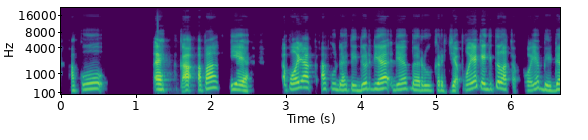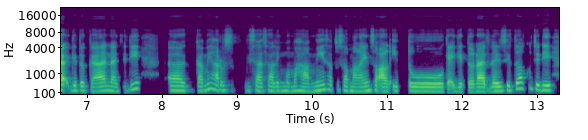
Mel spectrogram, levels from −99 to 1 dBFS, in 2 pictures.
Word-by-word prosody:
aku" 220 Hz, +7 st, -2 dB, 0.7 s
eh 210 Hz, -1 st, +8 dB, 0.2 s
Kak -, -, +7 dB
apa 255 Hz, +7 st, +7 dB, 0.2 s
iya, 190 Hz, -5 st, +5 dB, 0.5 s
e -, -, +1 dB
pokoknya 250 Hz, +5 st, +6 dB, 0.2 s
aku 225 Hz, 0 st, -1 dB
udah 195 Hz, -, +1 dB
tidur 195 Hz, +6 st, 0 dB
dia 235 Hz, +3 st, +7 dB
dia 215 Hz, +4 st, 0 dB
baru 190 Hz, -4 st, 0 dB
kerja. 180 Hz, -1 st, -2 dB
Pokoknya 230 Hz, +8 st, +4 dB
kayak 225 Hz, -2 st, +5 dB
gitulah 245 Hz, -4 st, +5 dB
Kak, -, -, -13 dB
pokoknya 185 Hz, +8 st, -2 dB
beda 190 Hz, +2 st, +3 dB
gitu 170 Hz, -2 st, -5 dB
kan. 160 Hz, +3 st, -1 dB
Nah 155 Hz, -, -3 dB
jadi, 200 Hz, +11 st, -8 dB, 0.4 s
eee, 170 Hz, -1 st, -2 dB, 0.2 s
kami 180 Hz, +8 st, -6 dB
harus 180 Hz, 0 st, -7 dB
bisa 165 Hz, -1 st, -7 dB
saling 160 Hz, -1 st, -7 dB
memahami 165 Hz, +3 st, -6 dB
satu 185 Hz, -2 st, -12 dB
sama 160 Hz, -3 st, -7 dB
lain 160 Hz, +3 st, -5 dB
soal 185 Hz, -, 0 dB
itu, 150 Hz, -2 st, -4 dB
kayak 130 Hz, -, -4 dB
gitu. -, -, -9 dB
Nah 150 Hz, -1 st, +3 dB
dari 155 Hz, +1 st, -2 dB
situ 175 Hz, +6 st, -7 dB
aku 250 Hz, 0 st, -5 dB
jadi 185 Hz, -2 st, -1 dB
180 Hz, 190 wpm, -23 LUFS, 160-220 Hz, 0.7 s, eh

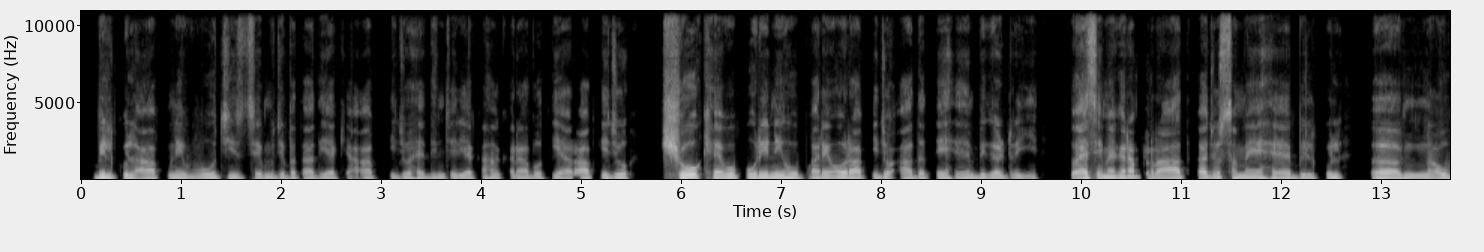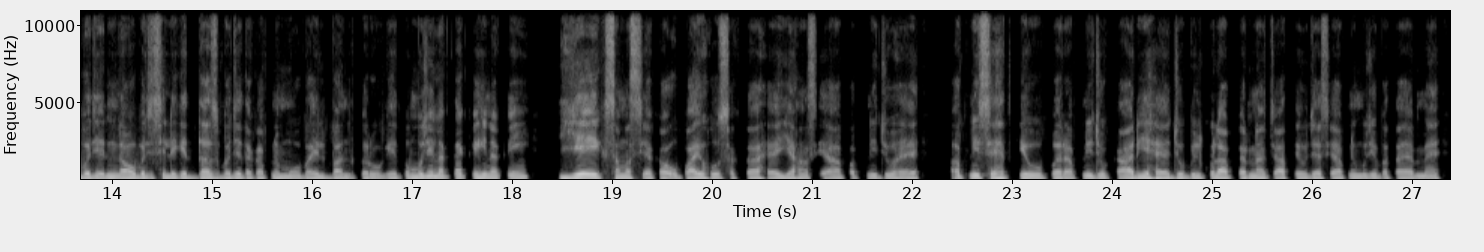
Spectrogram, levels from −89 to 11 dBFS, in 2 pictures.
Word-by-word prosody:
बिल्कुल 155 Hz, +2 st, +4 dB
आपने 130 Hz, +1 st, -1 dB
वो 120 Hz, +4 st, 0 dB
चीज़ 130 Hz, -2 st, -3 dB
से 130 Hz, -, -3 dB
मुझे 120 Hz, -1 st, -3 dB
बता 110 Hz, -1 st, -4 dB
दिया 115 Hz, +2 st, -3 dB
कि 115 Hz, -, -14 dB
आपकी 105 Hz, +1 st, -8 dB
जो 105 Hz, -, 0 dB
है 105 Hz, 0 st, -2 dB
दिनचर्या 105 Hz, 0 st, -3 dB
कहाँ 105 Hz, -1 st, -5 dB
ख़राब 95 Hz, 0 st, -5 dB
होती 105 Hz, +7 st, -6 dB
है 145 Hz, -, -2 dB
और 135 Hz, -, -4 dB
आपके 130 Hz, 0 st, -1 dB
जो 125 Hz, +1 st, +3 dB, 0.4 s
शौक 170 Hz, +3 st, +9 dB
है 175 Hz, -, +6 dB
वो 175 Hz, +1 st, +6 dB
पूरे 140 Hz, +4 st, +5 dB
नहीं 160 Hz, 0 st, +6 dB
हो 140 Hz, -1 st, +5 dB
पा 135 Hz, -, +1 dB
रहे 155 Hz, +4 st, +1 dB
हैं 175 Hz, -, -2 dB
और 160 Hz, -1 st, +6 dB
आपकी 150 Hz, +1 st, 0 dB
जो 155 Hz, -, -1 dB, 0.2 s
आदतें 135 Hz, +3 st, -3 dB
हैं 130 Hz, +4 st, -1 dB
बिगड़ 100 Hz, -5 st, 0 dB
रही 80 Hz, -2 st, -5 dB
है। 85 Hz, -, -8 dB, 0.3 s
तो 160 Hz, -, +3 dB
ऐसे 160 Hz, +4 st, +4 dB
में 195 Hz, 0 st, +4 dB
अगर 185 Hz, +1 st, +2 dB
आप 185 Hz, -2 st, +2 dB
रात 120 Hz, +7 st, +2 dB
का 170 Hz, -, +4 dB
जो 170 Hz, -, +2 dB
समय 140 Hz, +1 st, +1 dB
है 135 Hz, +1 st, +2 dB
बिल्कुल 125 Hz, +2 st, -2 dB
अ, 130 Hz, -2 st, -7 dB, 0.3 s
9 105 Hz, +3 st, +1 dB
बजे, 135 Hz, 0 st, +1 dB
9 120 Hz, +2 st, +2 dB
बजे 135 Hz, 0 st, -1 dB
से 145 Hz, -, -3 dB
लेके 135 Hz, 0 st, +1 dB
10 100 Hz, -4 st, -1 dB
बजे 130 Hz, +1 st, -1 dB
तक 130 Hz, 0 st, -5 dB
अपना 130 Hz, +1 st, -4 dB
मोबाइल 100 Hz, +8 st, -2 dB
बंद 115 Hz, +6 st, -3 dB
करोगे 110 Hz, +1 st, -3 dB
तो 155 Hz, +5 st, -7 dB
मुझे 190 Hz, +5 st, +3 dB
लगता 200 Hz, -1 st, -1 dB
है -, -, -1 dB
कहीं 170 Hz, 0 st, +3 dB
न 170 Hz, 0 st, +1 dB
कहीं 165 Hz, +4 st, -3 dB, 0.4 s
ये 185 Hz, +5 st, +8 dB
एक 160 Hz, -, -1 dB
समस्या 140 Hz, -3 st, -1 dB
का 135 Hz, +1 st, -5 dB
उपाय 120 Hz, +4 st, -1 dB
हो 125 Hz, -, -1 dB
सकता 115 Hz, +2 st, -5 dB
है। 130 Hz, -, -1 dB
यहाँ 105 Hz, -3 st, -2 dB
से 105 Hz, +2 st, -9 dB
आप 100 Hz, -1 st, -5 dB
अपनी 105 Hz, +2 st, -6 dB
जो 105 Hz, -3 st, -4 dB
है 100 Hz, +7 st, -2 dB, 0.4 s
अपनी 110 Hz, -1 st, 0 dB
सेहत 110 Hz, +3 st, +1 dB
के 130 Hz, -, 0 dB
उपर 110 Hz, -1 st, 0 dB
अपनी 100 Hz, -1 st, -2 dB
जो 100 Hz, +1 st, -2 dB
कार्य 120 Hz, +8 st, 0 dB
है 125 Hz, -1 st, +2 dB
जो 120 Hz, 0 st, -1 dB
बिल्कुल 120 Hz, +8 st, -2 dB
आप 140 Hz, -1 st, +1 dB
करना 125 Hz, -2 st, 0 dB
चाहते 115 Hz, -2 st, -5 dB
हो, 115 Hz, -, -2 dB
जैसे 110 Hz, 0 st, -4 dB
आपने 110 Hz, +1 st, -4 dB
मुझे 105 Hz, 0 st, -3 dB
बताया 100 Hz, +1 st, -5 dB
मैं 95 Hz, 0 st, -4 dB
125 Hz, 225 wpm, -23 LUFS, 105-140 Hz, 0.4 s, शौक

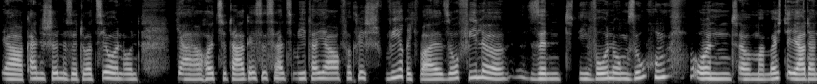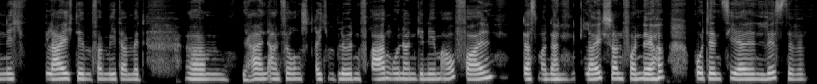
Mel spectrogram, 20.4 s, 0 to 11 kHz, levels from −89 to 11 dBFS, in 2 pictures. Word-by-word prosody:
Ja, 200 Hz, -3 st, +2 dB
keine 220 Hz, +2 st, -2 dB
schöne 220 Hz, 0 st, -1 dB
Situation. 205 Hz, +2 st, 0 dB
Und 200 Hz, 0 st, -5 dB, 0.5 s
ja, 195 Hz, -1 st, -2 dB
heutzutage 210 Hz, 0 st, -1 dB
ist 225 Hz, -1 st, -3 dB
es 230 Hz, -2 st, -5 dB
als 220 Hz, -1 st, -3 dB
Mieter 220 Hz, 0 st, -2 dB
ja 220 Hz, -1 st, +1 dB
auch 220 Hz, -, -8 dB
wirklich 230 Hz, 0 st, -5 dB
schwierig, 230 Hz, -1 st, -3 dB
weil 200 Hz, +1 st, +1 dB
so 215 Hz, +4 st, 0 dB
viele 235 Hz, -5 st, +1 dB, 0.2 s
sind, 210 Hz, 0 st, 0 dB, 0.2 s
die 210 Hz, -2 st, -3 dB
Wohnungen 215 Hz, 0 st, +3 dB
suchen 265 Hz, +5 st, +1 dB, 0.2 s
und, 215 Hz, -6 st, +2 dB
äh, 200 Hz, -1 st, +2 dB
man 195 Hz, 0 st, -3 dB
möchte 225 Hz, +2 st, +1 dB
ja 200 Hz, -1 st, +7 dB
dann 200 Hz, 0 st, 0 dB
nicht 210 Hz, 0 st, -4 dB, 0.3 s
gleich 210 Hz, +1 st, +4 dB
dem 205 Hz, -2 st, 0 dB
Vermieter 200 Hz, -1 st, -2 dB
mit, 195 Hz, -1 st, -4 dB, 0.5 s
ähm, 195 Hz, -2 st, 0 dB, 0.2 s
ja, 195 Hz, +3 st, +1 dB
in 205 Hz, -, -1 dB
Anführungsstrichen 205 Hz, 0 st, -4 dB
blöden 205 Hz, +1 st, +1 dB
Fragen 205 Hz, +3 st, +2 dB
unangenehm 205 Hz, -1 st, -2 dB
auffallen, 210 Hz, +2 st, +2 dB, 0.3 s
dass 205 Hz, -1 st, +1 dB
man 200 Hz, -1 st, -5 dB
dann 195 Hz, -1 st, +1 dB, 0.2 s
gleich 210 Hz, +4 st, +3 dB
schon 215 Hz, 0 st, +2 dB
von 210 Hz, 0 st, 0 dB
der 210 Hz, +4 st, +6 dB, 0.4 s
potenziellen 210 Hz, -2 st, +3 dB
Liste 205 Hz, -1 st, -1 dB
210 Hz, 145 wpm, -21 LUFS, 200-220 Hz, 0.5 s, ja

